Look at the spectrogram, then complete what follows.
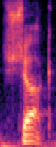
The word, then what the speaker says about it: Shough: Shuck, like Shuck an oyster.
